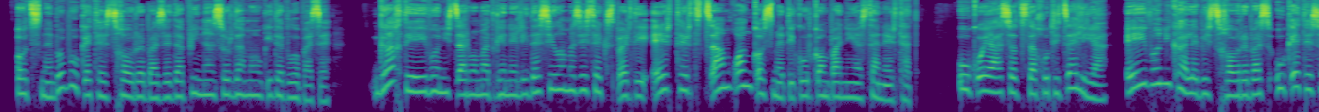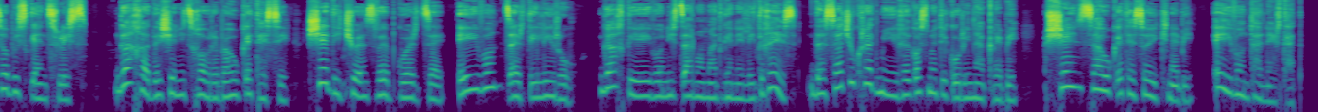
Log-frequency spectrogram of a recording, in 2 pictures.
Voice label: Georgian female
